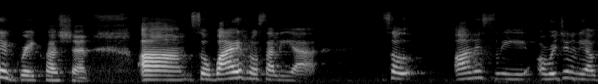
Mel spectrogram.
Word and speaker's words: Rosalia: So I like to tell people, like, it's Rosalia. It's two words in one, really, but it's Rose and Leah.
